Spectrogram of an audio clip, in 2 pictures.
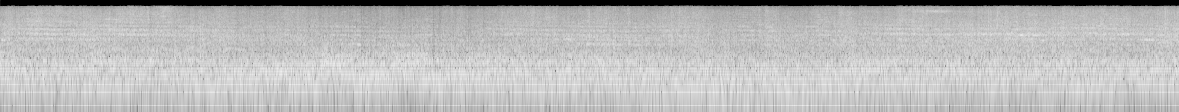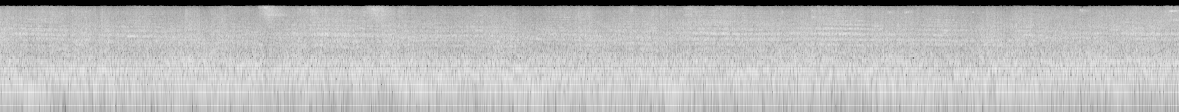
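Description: Railroad cars rolling past close by: a steady, loud rumble of steel wheels on rail, with faint high wavering squeals from the wheels.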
